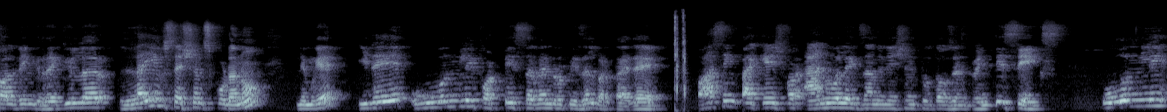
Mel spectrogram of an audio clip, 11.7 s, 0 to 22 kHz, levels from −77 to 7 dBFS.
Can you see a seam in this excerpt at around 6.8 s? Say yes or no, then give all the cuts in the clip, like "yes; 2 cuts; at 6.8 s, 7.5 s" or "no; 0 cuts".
yes; 2 cuts; at 1.2 s, 6.8 s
